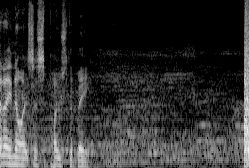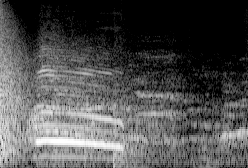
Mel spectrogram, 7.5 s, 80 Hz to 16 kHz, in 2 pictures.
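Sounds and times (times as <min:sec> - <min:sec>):
speech: 0:00.0 - 0:01.6, 0:04.2 - 0:04.7
crowd noise and voices: 0:00.0 - 0:07.4
gunpowder packet exploding in a bed of clay: 0:03.6 - 0:04.3.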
